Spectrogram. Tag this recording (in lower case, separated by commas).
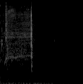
mechanisms, camera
